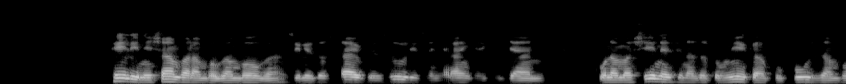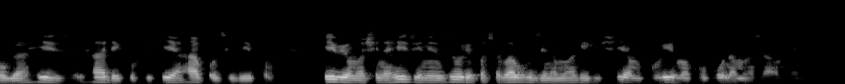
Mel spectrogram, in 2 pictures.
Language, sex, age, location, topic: Swahili, male, 25-35, Dar es Salaam, agriculture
